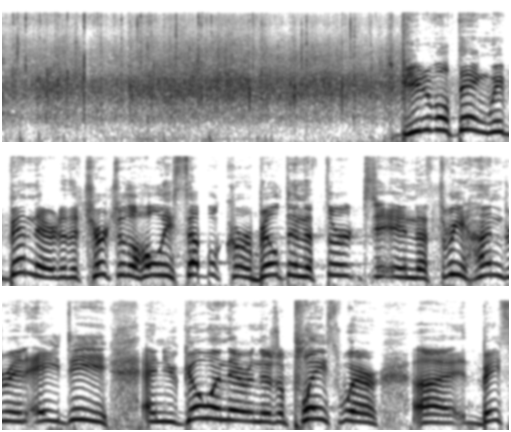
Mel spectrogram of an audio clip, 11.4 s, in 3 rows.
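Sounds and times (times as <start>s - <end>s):
audience applauding: 0.0s - 3.2s
speech: 2.9s - 11.4s.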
